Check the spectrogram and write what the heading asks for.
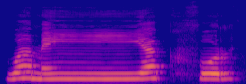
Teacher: یہ ادغام جو یا کے ساتھ ہوتا ہے ود غنہ ہوتا ہے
